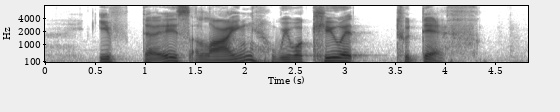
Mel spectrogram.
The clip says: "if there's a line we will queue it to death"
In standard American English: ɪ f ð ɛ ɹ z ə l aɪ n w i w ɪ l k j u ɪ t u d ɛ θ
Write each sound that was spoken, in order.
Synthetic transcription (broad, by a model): ɪ f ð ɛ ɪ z ə l aɪ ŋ w i w ɪ l k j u ɪ t u d ɛ θ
